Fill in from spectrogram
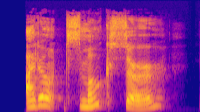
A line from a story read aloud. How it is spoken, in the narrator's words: stammered in answer to that managerial look of accusation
